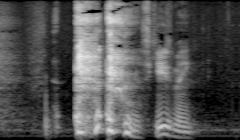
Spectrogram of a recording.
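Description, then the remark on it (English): A couple of sharp coughs burst out in quick succession, followed by a brief throat-clearing sound and a short voiced noise, loud. “I don't want to cough in your ears. I know I just did.”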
